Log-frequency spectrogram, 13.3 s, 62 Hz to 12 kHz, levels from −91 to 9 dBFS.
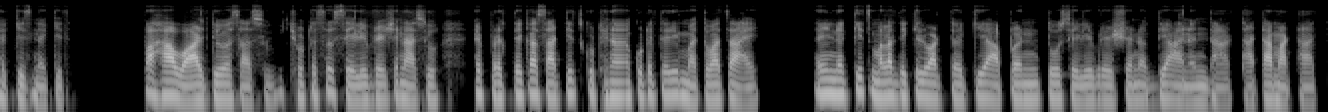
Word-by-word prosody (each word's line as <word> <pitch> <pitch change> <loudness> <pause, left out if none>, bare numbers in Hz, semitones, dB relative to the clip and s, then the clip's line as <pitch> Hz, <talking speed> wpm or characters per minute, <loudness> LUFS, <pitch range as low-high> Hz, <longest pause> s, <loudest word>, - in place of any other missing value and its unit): नक्कीचं, 115 -2 -4
नक्कीचं. 100 +1 -8 0.8
पहा 135 -1 +8
वाढदिवस 115 0 +4
असू, 105 +2 -3 0.2
छोटंसं 130 +5 -4
सेलिब्रेशन 115 0 -1
असू. 110 +1 0 0.4
हे - - +3
प्रत्येकासाठीचं 130 +1 0
कुठे 125 -2 -4
ना 130 0 +3
कुठेतरी 135 +1 -1
महत्त्वाचा 115 -1 +1
आहे 105 -2 0 0.6
आणि 145 0 +3
नक्कीचं 140 +1 -1
मला 130 +1 +5
देखील 130 +1 -1
वाटतं 120 0 0
की 125 - -2
आपण 120 +1 -1
तो 120 -1 0
सेलिब्रेशन 110 0 -3
अगदी 105 +3 -4
आनंदात, 105 -1 -3
थाटामाटात 105 -2 0
120 Hz, 120 wpm, -27 LUFS, 110-130 Hz, 0.8 s, पहा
